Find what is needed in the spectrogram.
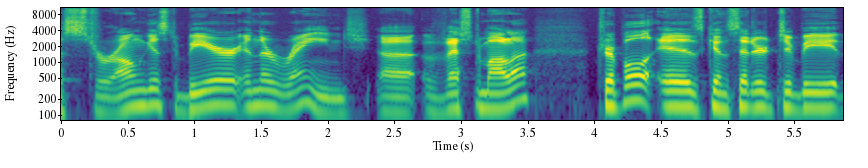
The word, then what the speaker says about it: Westmalle: So we have a pronunciation, Westmalle, or colloquially Westmall. Westie, if you're from Boston.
